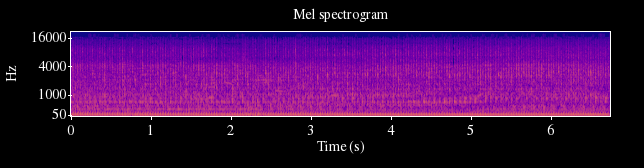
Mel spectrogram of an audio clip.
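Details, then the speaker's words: Wartime H tractor, first run after 20+ years sitting, at full operating temperature with idle slowed: steady, even low idle, smooth beat, no knocking or misses, great oil pressure; normal idle, engine judged good. "we are at full operating temperature and we still got great oil pressure"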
